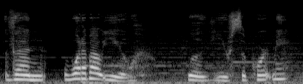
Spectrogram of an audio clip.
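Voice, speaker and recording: An actress playing an earnest, searching young heroine in a sci-fi game, speaking softly and hesitantly with feeling. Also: female voice, mid-range voice, a little slow, slightly rough, soft background music. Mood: wistful, pleading. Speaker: voice actor in a game cutscene. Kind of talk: dramatic game voice acting.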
